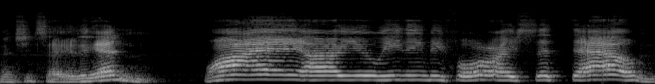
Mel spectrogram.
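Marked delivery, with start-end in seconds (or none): 2.0-6.6 very high, bone-piercing, shrill, drawn-out whine. Retelling what a woman repeatedly asked his father when he grabbed bread: piercing voice. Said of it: "With that voice that seems to have gone to school so it could pierce through bone".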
